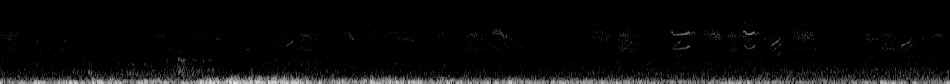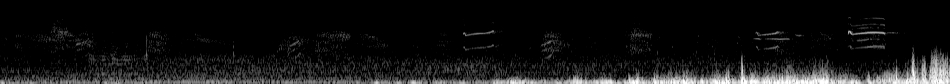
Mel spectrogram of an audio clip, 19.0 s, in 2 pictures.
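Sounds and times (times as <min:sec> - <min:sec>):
small birds chirping: 0:00.0 - 0:18.6.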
